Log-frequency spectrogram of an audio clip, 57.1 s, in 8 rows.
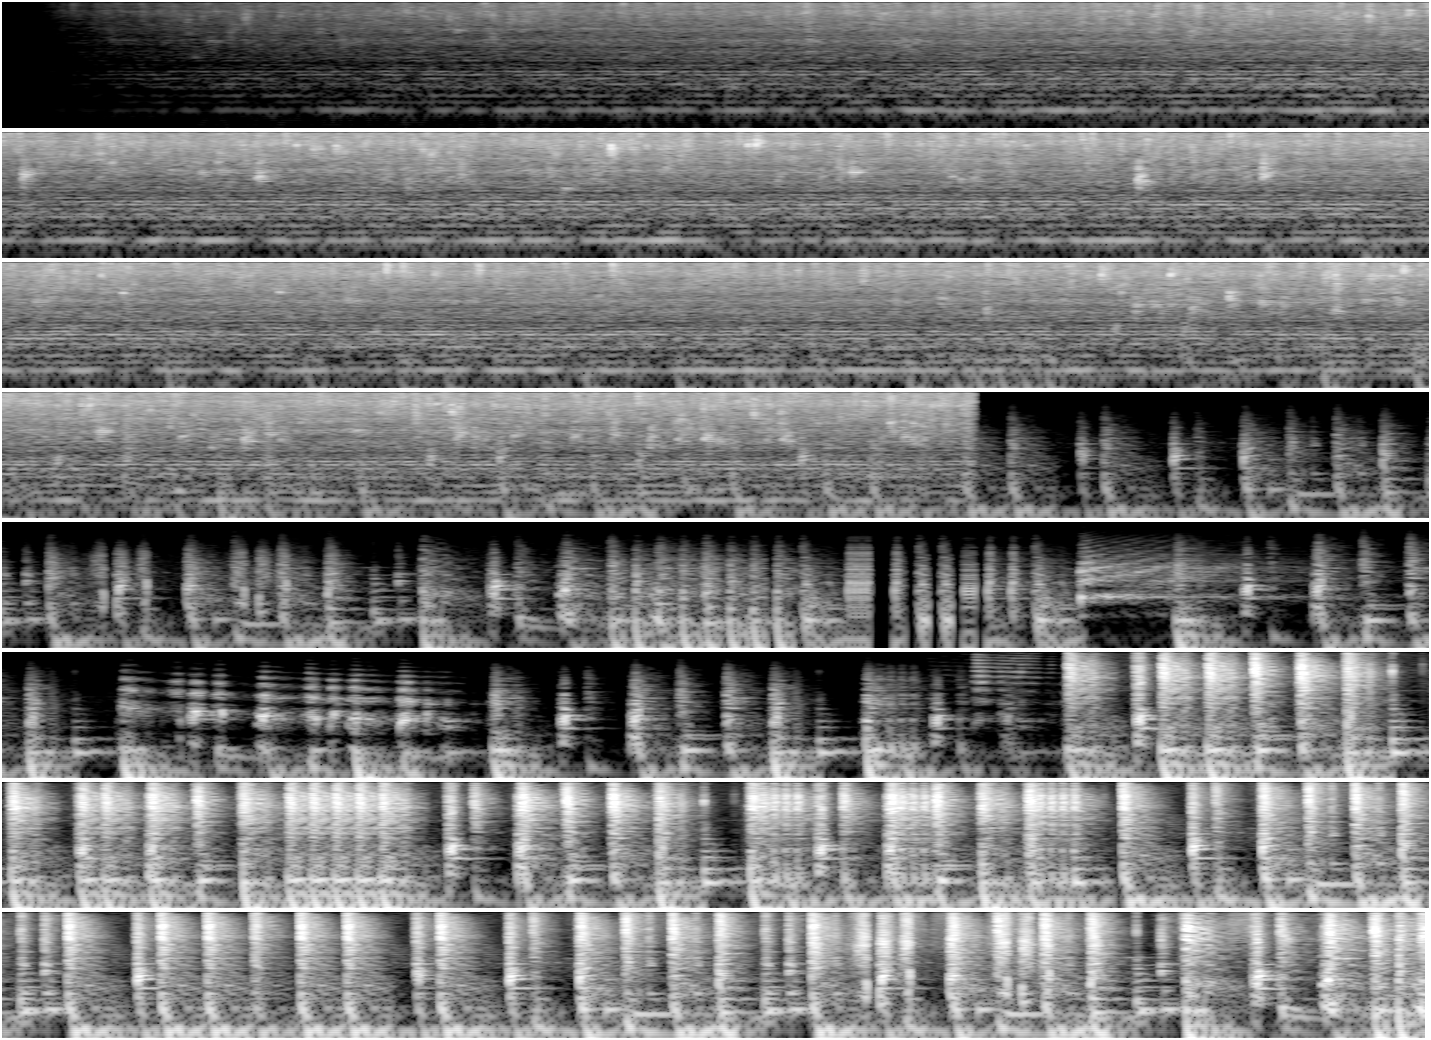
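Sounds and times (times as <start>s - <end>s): shower water running: 0.2s - 26.3s, 41.0s - 57.0s.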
